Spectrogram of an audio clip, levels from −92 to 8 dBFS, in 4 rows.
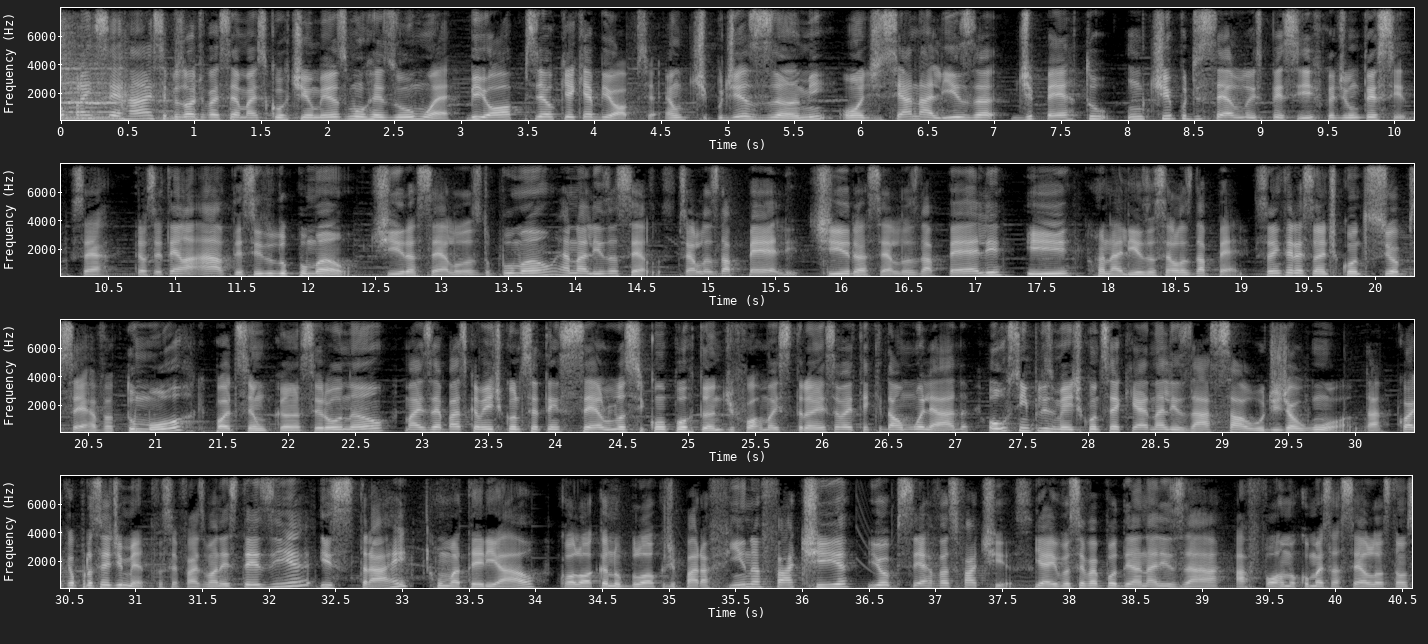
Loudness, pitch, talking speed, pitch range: -21 LUFS, 145 Hz, 225 wpm, 130-160 Hz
